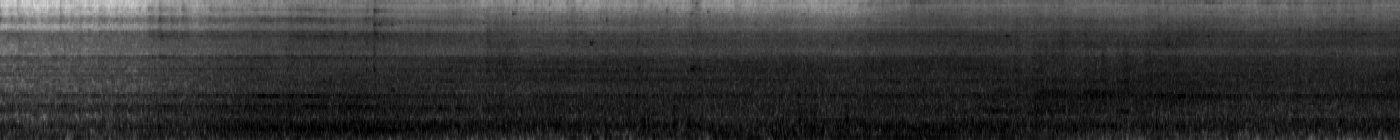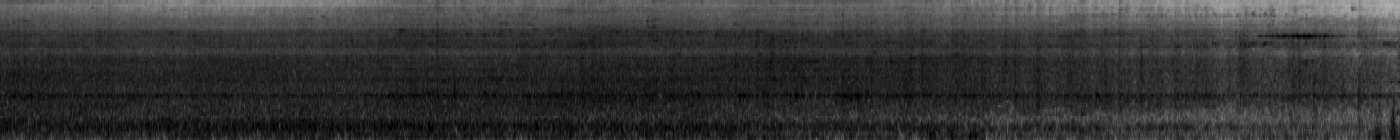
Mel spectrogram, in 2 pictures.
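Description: A diesel-hauled State Railway of Thailand passenger train rolls past close by on the adjacent track, its coaches' wheels rattling over the rails with a high squeal. It swells over the first few seconds, holds steady, and eases off near the end as the train slows into the station.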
